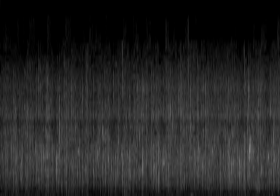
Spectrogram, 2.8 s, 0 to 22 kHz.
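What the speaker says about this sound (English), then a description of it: "put about 2 teaspoons of oil. Put the garlic in." Garlic sizzles in about two teaspoons of hot oil in a wok during a beef and cauliflower stir-fry, a steady close crackling hiss with no voices.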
